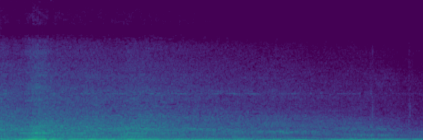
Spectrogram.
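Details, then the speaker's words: Tata CNG car that would not accelerate, fixed by new spark plugs. Warmed at idle for a while, it picks up cleanly when blipped and settles back smoothly with no stumble: normal revving. "อันนี้ผมติดเครื่องรันไว้และพักนึงแล้วนะอ่าติดเครื่องร้านรอบเดินเบาไว้อันนี้เร่งได้ปกติแล้วเนี่ย"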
